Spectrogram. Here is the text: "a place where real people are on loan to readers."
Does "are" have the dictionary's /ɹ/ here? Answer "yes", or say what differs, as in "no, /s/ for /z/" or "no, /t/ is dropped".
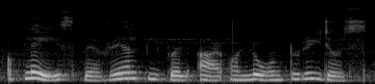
yes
